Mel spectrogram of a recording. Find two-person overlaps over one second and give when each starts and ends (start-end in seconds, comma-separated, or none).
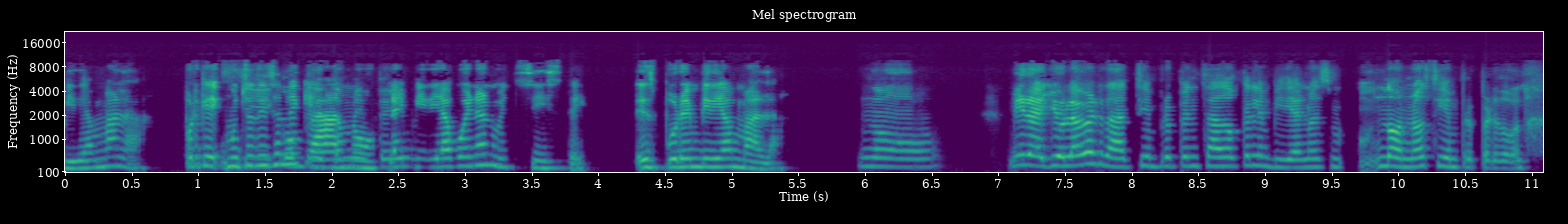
1.1-2.5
